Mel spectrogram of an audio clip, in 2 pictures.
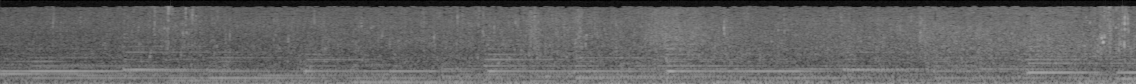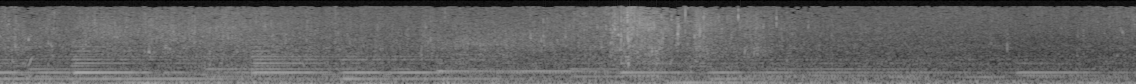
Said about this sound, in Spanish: Escucha el sonido del mar.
